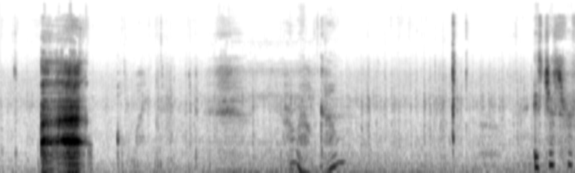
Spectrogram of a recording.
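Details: Adult burping after drinking diet lemon-lime soda: one loud, rough belch near the start, then quiet room noise and faint voice sounds; burping.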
